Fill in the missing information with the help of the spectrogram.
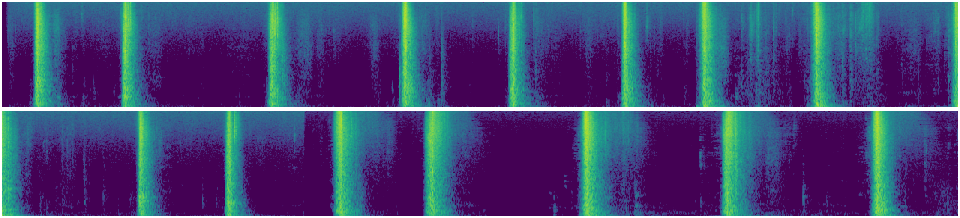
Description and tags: Kung-Fu Whooshes
Processed whoosh recordings for your motion graphic, fight scenes... or when you just need a little whoosh to you sound design :) Add reverb if needed and it's ready to go.
If you use them you can send me a link.
Air, fast, fly-by, heavy, Kung-fu, powerful, processed, Whoosh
